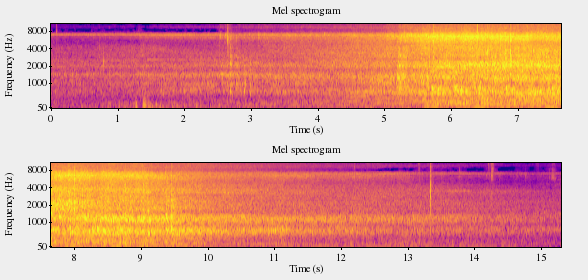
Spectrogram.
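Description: A train passing by: it swells up, is loudest for a few seconds in the middle with a regular low clatter, then fades away.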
